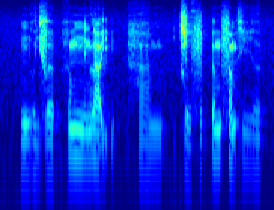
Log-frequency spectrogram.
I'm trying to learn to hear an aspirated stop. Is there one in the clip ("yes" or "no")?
no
